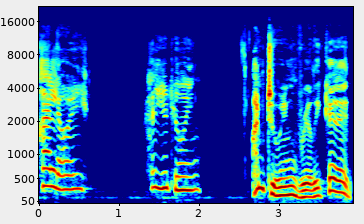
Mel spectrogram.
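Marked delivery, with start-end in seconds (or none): 0.0-2.1 put-on very high, childlike little monster puppet voice. Host pretends Elmo is visiting to read a comment, greeting the host in Elmo voice. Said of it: "hello, Elmo".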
